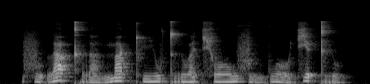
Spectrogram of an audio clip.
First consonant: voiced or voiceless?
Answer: voiceless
